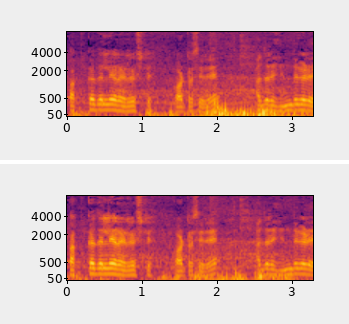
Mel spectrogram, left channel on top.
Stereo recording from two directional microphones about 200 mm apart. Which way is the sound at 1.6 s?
15° left (ahead or behind).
